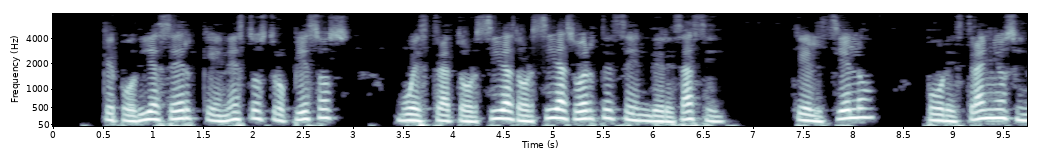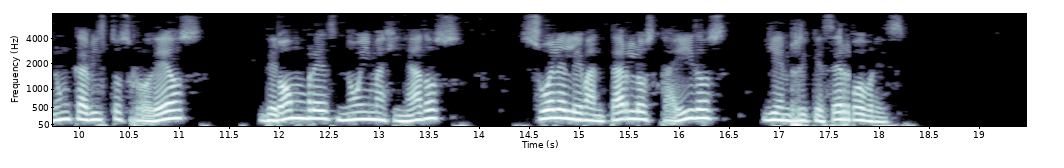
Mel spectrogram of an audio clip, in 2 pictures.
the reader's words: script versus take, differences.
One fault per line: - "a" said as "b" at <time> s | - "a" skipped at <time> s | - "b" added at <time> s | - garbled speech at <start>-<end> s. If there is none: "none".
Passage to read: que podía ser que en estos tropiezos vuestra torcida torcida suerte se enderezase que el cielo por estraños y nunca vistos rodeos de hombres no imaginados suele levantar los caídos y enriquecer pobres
none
